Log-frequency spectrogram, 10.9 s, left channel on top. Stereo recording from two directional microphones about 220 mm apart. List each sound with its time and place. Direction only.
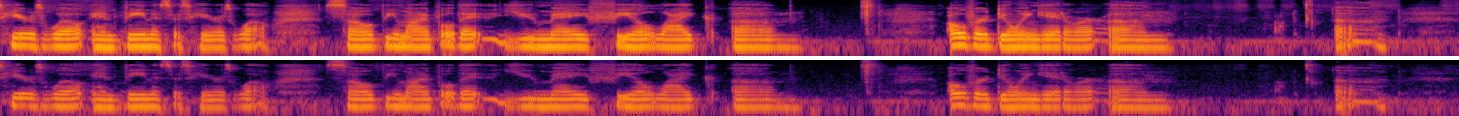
0.0 s speech: 45° left (ahead or behind)
9.7 s throat clearing: 45° left (ahead or behind)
